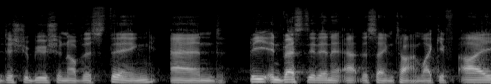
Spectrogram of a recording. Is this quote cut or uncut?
cut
